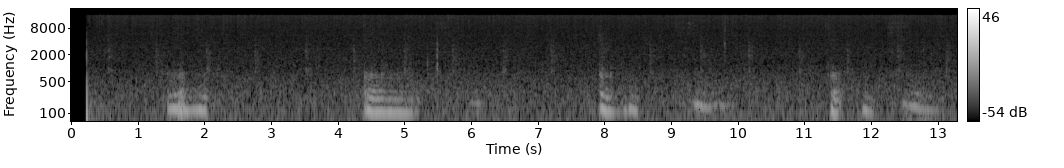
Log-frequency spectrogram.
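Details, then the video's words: Small pet dog snoring while asleep indoors; low, rumbling snore bursts about every three seconds with harmonic bands, some breaths quieter than others, against a faint steady background hiss. "Schnarchender Hund"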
